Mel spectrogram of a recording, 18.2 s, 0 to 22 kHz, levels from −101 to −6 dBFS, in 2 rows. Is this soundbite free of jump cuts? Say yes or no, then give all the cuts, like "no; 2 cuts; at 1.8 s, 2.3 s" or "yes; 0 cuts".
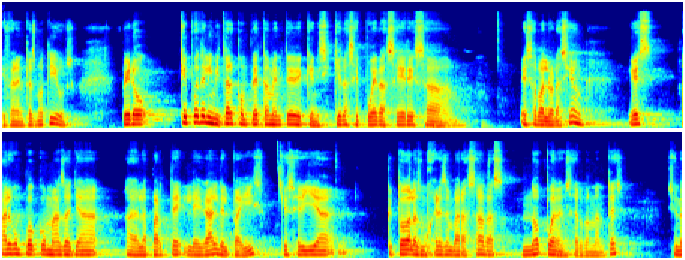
yes; 0 cuts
